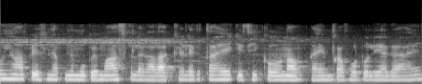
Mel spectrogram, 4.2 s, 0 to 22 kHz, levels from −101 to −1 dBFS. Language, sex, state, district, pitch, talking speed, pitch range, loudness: Hindi, male, Haryana, Rohtak, 160 Hz, 285 wpm, 155-165 Hz, -19 LUFS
